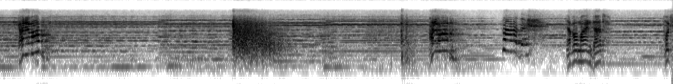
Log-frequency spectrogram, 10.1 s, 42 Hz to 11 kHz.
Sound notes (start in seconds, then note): 2.2 sinister music; 3.4 gunshot; 6.0 gun hits floor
